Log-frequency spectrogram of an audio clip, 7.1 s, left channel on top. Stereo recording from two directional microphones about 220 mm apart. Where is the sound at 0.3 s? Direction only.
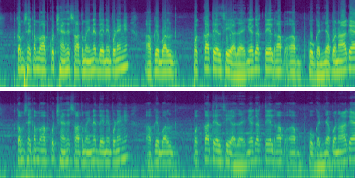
40° left (ahead or behind).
